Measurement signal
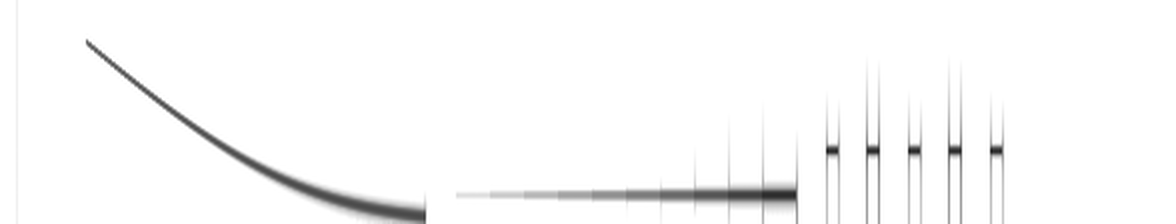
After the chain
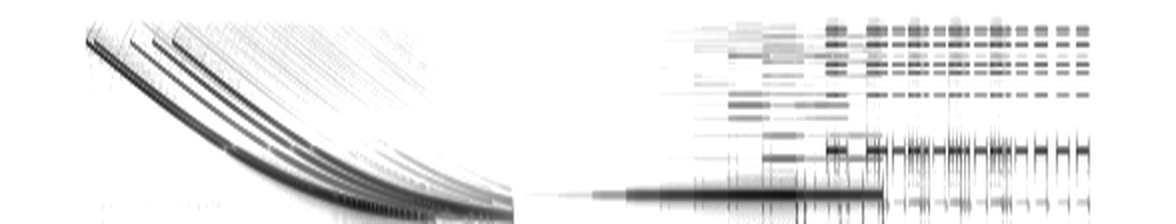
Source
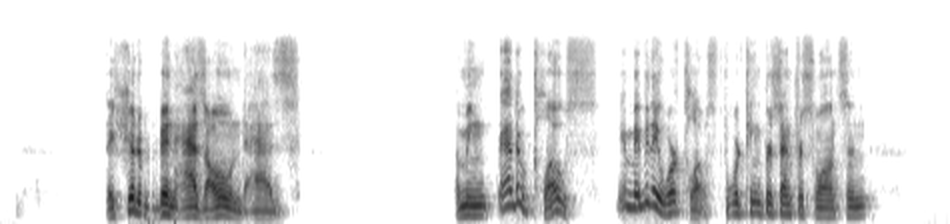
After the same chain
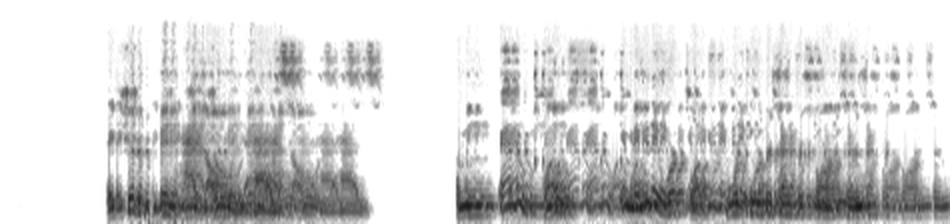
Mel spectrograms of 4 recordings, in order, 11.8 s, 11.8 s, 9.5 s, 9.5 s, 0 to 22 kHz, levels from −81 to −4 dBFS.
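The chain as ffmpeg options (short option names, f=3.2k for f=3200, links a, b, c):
-filter_complex "[0:a]agate=range=-7dB:threshold=-50dB:ratio=16:release=39:detection=peak,acrusher=bits=4:mode=log:mix=0:aa=0.000001,equalizer=f=100:t=o:w=0.67:g=-11,equalizer=f=250:t=o:w=0.67:g=10,equalizer=f=2.5k:t=o:w=0.67:g=-6,afftdn=nr=25:nf=-36,aresample=32000,aresample=44100,bass=f=250:g=1,treble=f=4k:g=13,bandreject=f=1.6k:w=5.4,acrossover=split=150[a][b];[b]acompressor=threshold=-25dB:ratio=3:attack=0.29:release=767:knee=2.83:detection=peak[c];[a][c]amix=inputs=2:normalize=0,alimiter=limit=-23dB:level=0:latency=1:release=118,asplit=2[d][e];[e]aecho=0:1:82|439|666|863:0.531|0.141|0.299|0.447[f];[d][f]amix=inputs=2:normalize=0,volume=7.5dB"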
